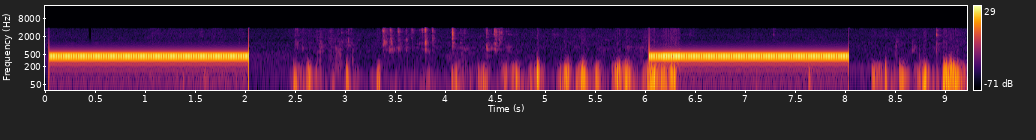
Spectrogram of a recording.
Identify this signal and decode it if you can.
Ringback tone (North America), 440 + 480 Hz.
